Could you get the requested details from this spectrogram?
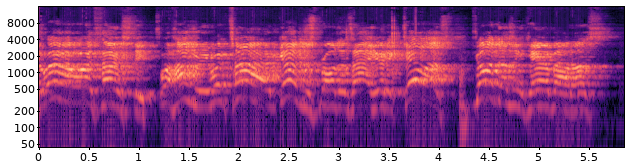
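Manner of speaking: high, whining grumble; whiny complaining. Acted. Israelites grumbling in the desert, high and whiny. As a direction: moan like tired ungrateful people.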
